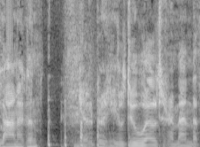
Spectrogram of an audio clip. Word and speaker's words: Lonergan: And it's Lonergan. yeah, that's right.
